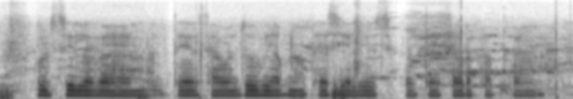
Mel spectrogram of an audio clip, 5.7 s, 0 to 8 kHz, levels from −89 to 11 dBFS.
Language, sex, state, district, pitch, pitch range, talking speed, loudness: Hindi, male, Bihar, Jamui, 130 Hz, 130-135 Hz, 105 wpm, -17 LUFS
